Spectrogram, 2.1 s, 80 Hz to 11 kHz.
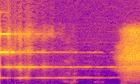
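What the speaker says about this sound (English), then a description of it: "I'm gonna ring this bell" A hand bell rung near, giving a bright sustained ringing tone with strong overtones that decays slowly over about 1.7 seconds, followed by a burst of broadband noise at the end.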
